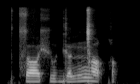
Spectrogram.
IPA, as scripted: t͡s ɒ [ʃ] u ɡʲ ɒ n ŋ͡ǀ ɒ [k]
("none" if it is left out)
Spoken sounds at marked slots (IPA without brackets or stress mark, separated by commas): ʃ, q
